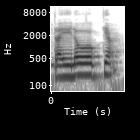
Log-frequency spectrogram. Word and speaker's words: त्रैलोक्य: मिच्छामि तन मधुसूदन अप त्रैलोक्य त्रैलोक्य य त्र है उसका ई का उच्चारण करना त्र त्र नहीं करना है त्रिलोक राज्यस त्रैलोक्य राजस्य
